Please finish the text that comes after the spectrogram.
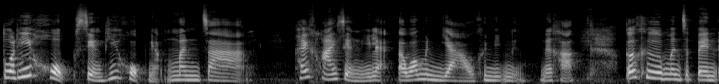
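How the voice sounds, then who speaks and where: A woman giving a casual pronunciation lesson, slowly demonstrating words over and over and mixing with English. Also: mid-range voice, big pitch swings. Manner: demonstrates words slowly and repeatedly, switching between Thai and English. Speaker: English teacher.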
